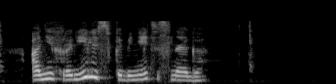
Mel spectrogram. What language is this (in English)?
Russian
